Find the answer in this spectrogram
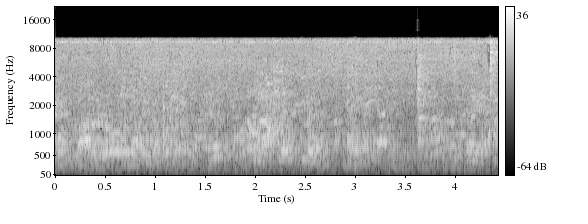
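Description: Fried rice and vegetables sizzling steadily on a hot teppanyaki griddle, with a sharp click near the end.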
